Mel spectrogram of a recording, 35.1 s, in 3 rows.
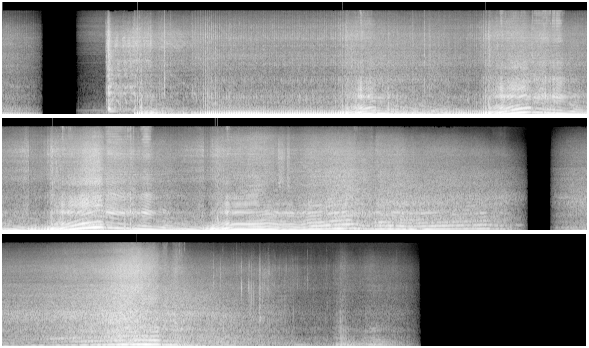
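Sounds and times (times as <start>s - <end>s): car engine revving: 5.2s - 22.1s, 22.9s - 28.6s
car driving past: 22.8s - 29.3s.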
